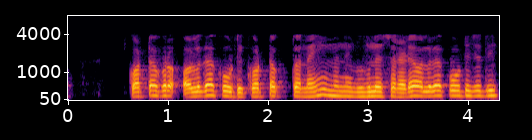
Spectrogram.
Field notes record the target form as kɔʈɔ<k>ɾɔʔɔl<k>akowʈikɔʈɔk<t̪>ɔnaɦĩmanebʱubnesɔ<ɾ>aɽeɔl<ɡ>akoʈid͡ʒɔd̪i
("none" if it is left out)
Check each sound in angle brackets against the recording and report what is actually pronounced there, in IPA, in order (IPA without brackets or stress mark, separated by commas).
k, ɡ, t̪, ɾ, ɡ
